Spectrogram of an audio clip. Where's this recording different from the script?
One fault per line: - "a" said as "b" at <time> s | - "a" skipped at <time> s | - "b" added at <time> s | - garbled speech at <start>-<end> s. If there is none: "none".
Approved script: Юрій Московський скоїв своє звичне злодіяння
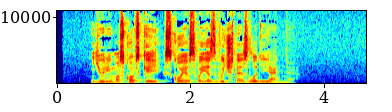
none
